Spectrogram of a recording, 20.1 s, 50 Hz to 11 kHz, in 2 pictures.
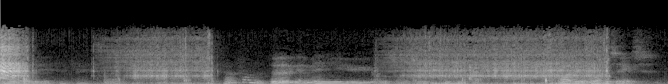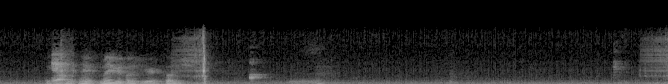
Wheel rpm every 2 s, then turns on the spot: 20, 10, 0, 20, 10, 0, 0, 0, 0, 0.
2-4 6-10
